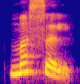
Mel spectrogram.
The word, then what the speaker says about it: muscle: So the letter C in the word muscle is silent. The word is pronounced as muscle.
